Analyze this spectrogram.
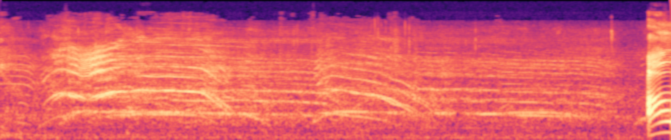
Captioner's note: crowd Cheering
